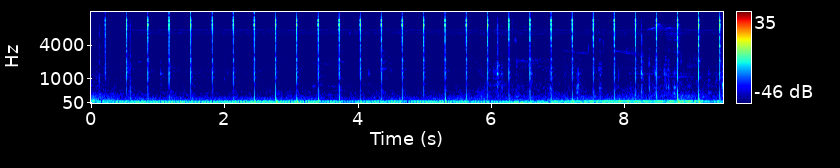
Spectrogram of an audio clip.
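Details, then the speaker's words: Truck camper refrigerator on propane, operated from the outside access: sharp steady igniter clicks about three a second over a low hum, but no gas reaching the burner, so it never lights; igniter electrode being cleaned. "And ignite, well, an igniter goes, but I've still got issues. I'm not getting any gas out here."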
